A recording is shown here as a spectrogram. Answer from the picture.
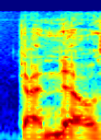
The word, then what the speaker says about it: Gaynell: So everybody, welcome in our girl, Christy Gaynell. Is that how you say it correctly? – Gaynell, that was close enough. – All right, I'm gonna put some Atlanta on it. Gaynell.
